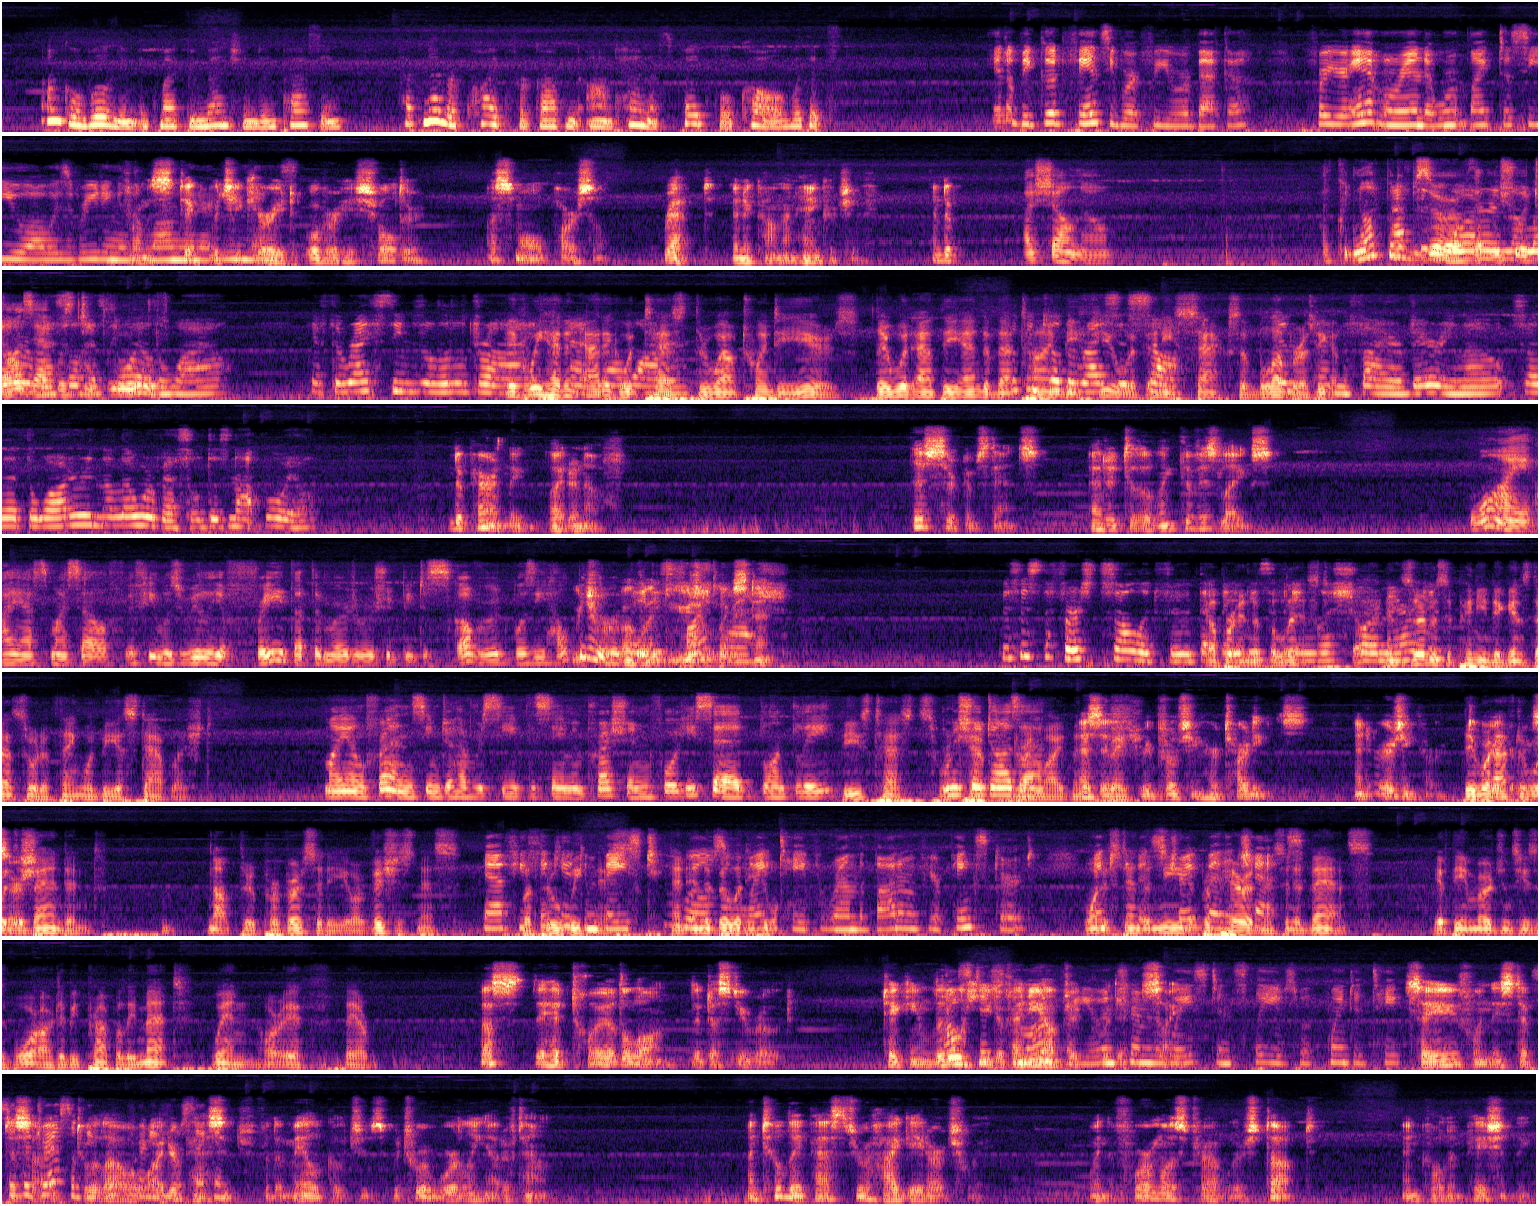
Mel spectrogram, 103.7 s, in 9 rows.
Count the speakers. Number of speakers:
six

